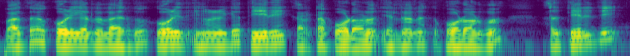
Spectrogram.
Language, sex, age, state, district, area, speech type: Tamil, male, 45-60, Tamil Nadu, Coimbatore, rural, spontaneous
